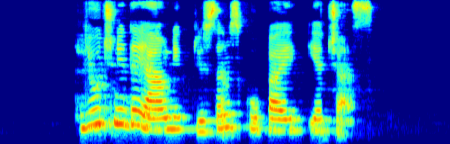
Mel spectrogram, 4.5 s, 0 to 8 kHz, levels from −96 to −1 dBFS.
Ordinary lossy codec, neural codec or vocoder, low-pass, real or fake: none; none; none; real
